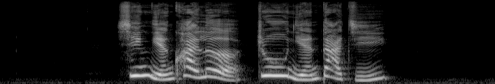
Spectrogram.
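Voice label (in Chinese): xinnian kuaile zhunian daji, female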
